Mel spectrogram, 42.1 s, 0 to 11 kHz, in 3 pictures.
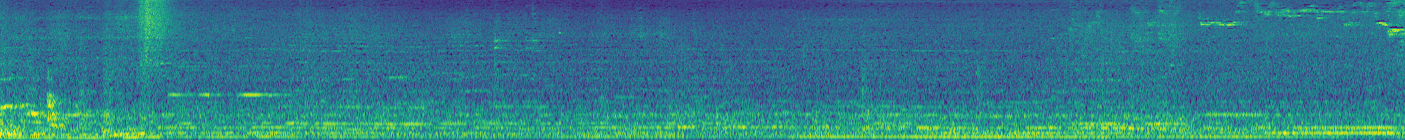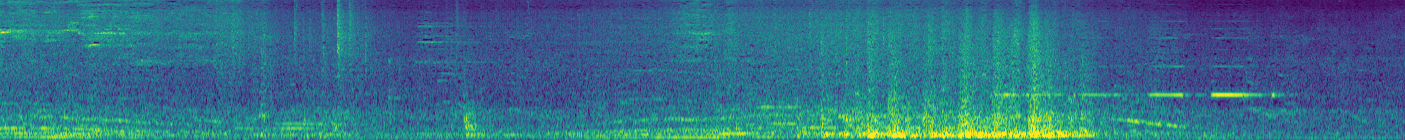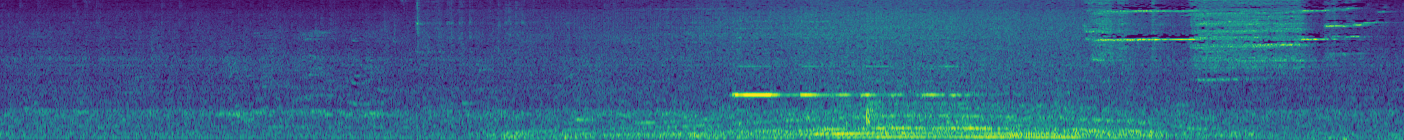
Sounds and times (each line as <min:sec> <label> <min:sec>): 0:00.0 construction mini backhoe 0:42.1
